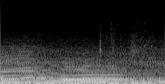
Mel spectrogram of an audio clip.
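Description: A 2024 VW Atlas SUV accelerating on a road, steady rising engine drone heard from inside the cabin, loud and continuous with no speech.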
